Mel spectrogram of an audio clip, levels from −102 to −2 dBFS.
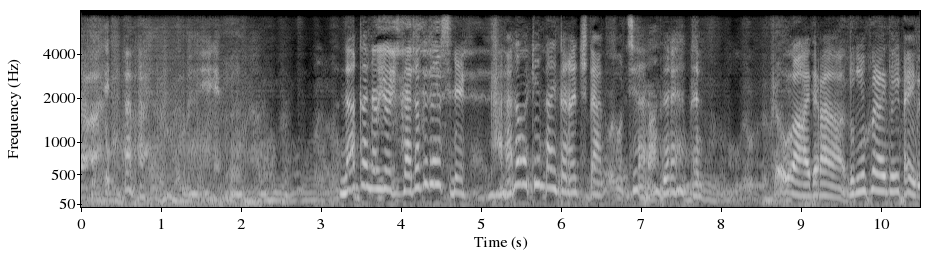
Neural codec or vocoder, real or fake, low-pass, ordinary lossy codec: codec, 16 kHz, 1 kbps, FreqCodec, larger model; fake; 7.2 kHz; none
